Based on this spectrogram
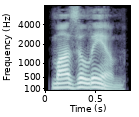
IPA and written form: mˌɔsəlˈiəm (mausoleum)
